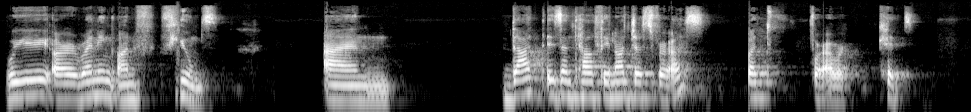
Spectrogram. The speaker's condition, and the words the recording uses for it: Stuttering. But the more I talked about it, the more I was confronting myself before anything else about my stutter, I started to stutter less.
